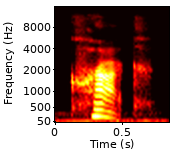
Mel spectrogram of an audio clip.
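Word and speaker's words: craic: but especially in those Lively Pub conversations cakic crack how do you even pronounce that it looks a little intimidating don't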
